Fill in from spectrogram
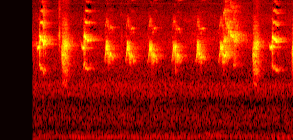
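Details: Long-tailed shrike in fast 'rol spid' song style, with mimicked fills of sparrows, sogon and canary: a steady run of short, sharp chirps near the top of its range, about three per second, after a brief silence at the start.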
